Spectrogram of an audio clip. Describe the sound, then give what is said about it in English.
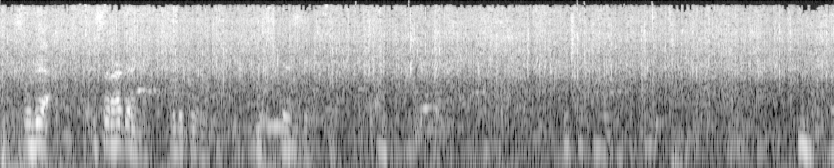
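Steady warm rain falls outdoors in a continuous, even hiss during a gathering, with faint murmuring voices and a few muffled sounds underneath throughout. “It's warm rain, so we won't melt.”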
